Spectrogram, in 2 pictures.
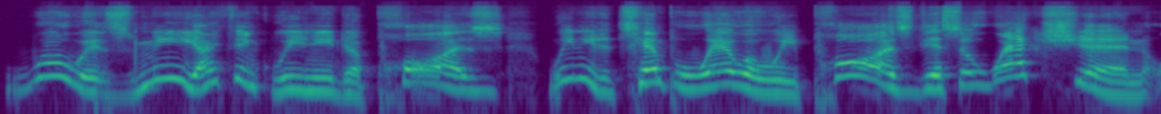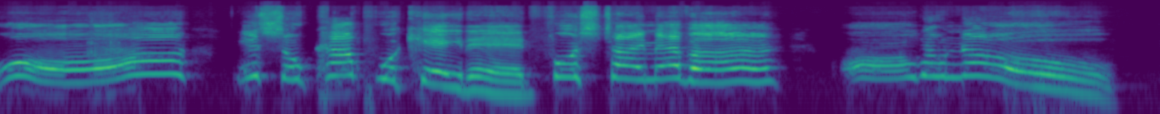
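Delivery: very high, swooping, put-on baby talk. Mocking states that paused the election, mock baby voice. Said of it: "I don't know what voice I'm doing there, but it was, it was like part baby".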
